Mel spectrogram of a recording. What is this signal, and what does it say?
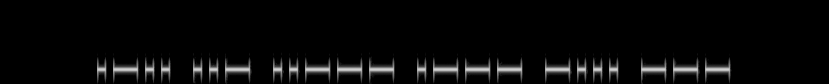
Morse code, heard as a keyed tone, about 15 wpm, 700 Hz. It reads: LU2JBO
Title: DXCC-100 Call Signs - 6 Characters - 15wpm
